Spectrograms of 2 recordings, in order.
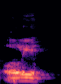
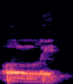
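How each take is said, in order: First: The L sound is kept short. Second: The L sound is held long. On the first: The speaker calls it wrong. "not Oli" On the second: The speaker calls it right. "You have to say Olli"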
